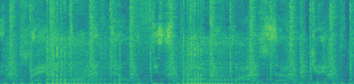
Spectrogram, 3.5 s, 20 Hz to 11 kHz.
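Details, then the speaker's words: Honda CRF300L revved to about 6,000 rpm: a loose license plate buzzes and rattles against a gap at the rear fender; the fix is foam tape between plate and fender. "I discovered that it was the license plate that was vibrating. Come and listen You can hear a rattling sound, that is, the license plate is"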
